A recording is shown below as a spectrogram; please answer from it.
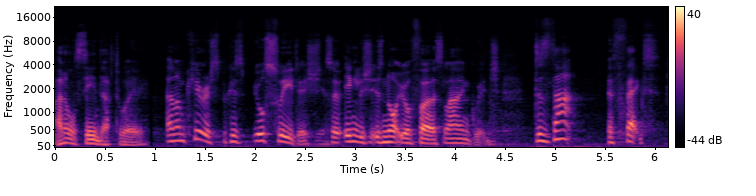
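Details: Adult interviewer speaking; no speech disorder.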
